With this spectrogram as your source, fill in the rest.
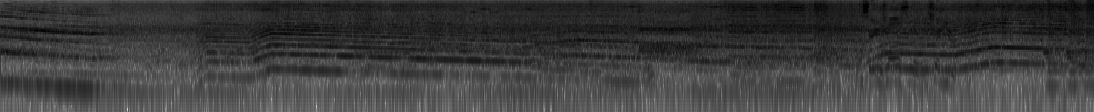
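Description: A fire truck engine rumbles as it rolls slowly past.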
